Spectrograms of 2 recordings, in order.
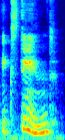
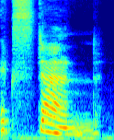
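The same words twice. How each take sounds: First: The second syllable is short, not drawn out. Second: The second syllable is long and drawn out. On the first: The speaker calls it wrong. "It's not extend" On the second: The speaker calls it right. "I extended the second syllable in extend"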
